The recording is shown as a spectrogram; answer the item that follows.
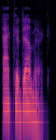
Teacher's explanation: pengucapan yang tepat adalah academic, pada penekanan suku kata ketiga, ya. Suku kata yang ketiga pada D itu mulai ada penekanan.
